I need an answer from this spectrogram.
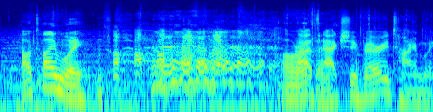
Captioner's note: laughs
